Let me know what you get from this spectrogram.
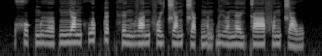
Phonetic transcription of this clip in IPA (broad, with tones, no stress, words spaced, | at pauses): xo˨˩k̚mɨ˨˩ə̯ | ɲa˧ŋ hwə˦˥p̚ɗə˦˥t̚he˨˩ŋ va˨˦nfə˧jt͡ɕa˨˦nt͡ɕa˨˩k̚ mə̰˧˨nɓi˨˩ə̯nɛ˨˩j kaː˨˦fə˧nt͡ɕa˧˩˨w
